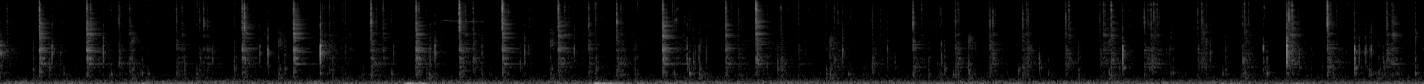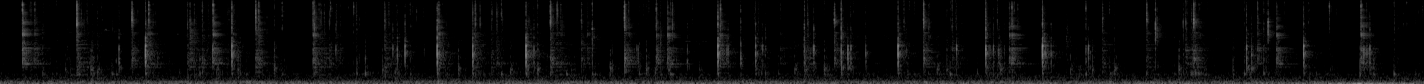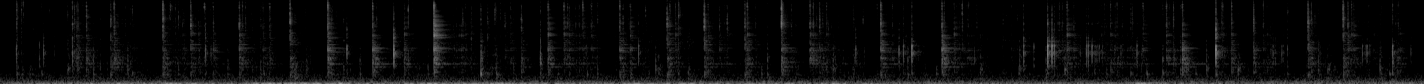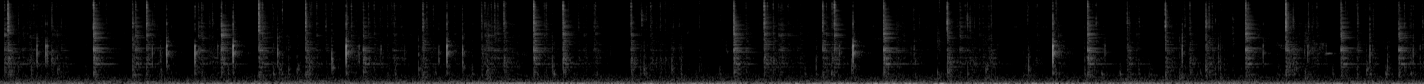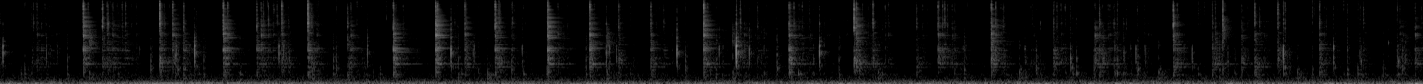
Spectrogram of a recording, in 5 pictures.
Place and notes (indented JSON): {
  "title": "Aincourt, France - Abandoned sanatorium",
  "date": "2018-05-27 12:00:00",
  "description": "Sound of the drops inside an abandoned sanatorium. Because of vandalism, everything is broken. Drops fall on a metal plate.",
  "latitude": "49.08",
  "longitude": "1.76",
  "altitude": "190",
  "timezone": "Europe/Paris"
}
